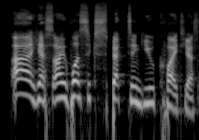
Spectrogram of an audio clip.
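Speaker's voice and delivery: bad, butchered, rough British accent. Acting out a suited man with a clipboard at the door, butchered british accent. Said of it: "he says with a British accent, I'm going to butcher".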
